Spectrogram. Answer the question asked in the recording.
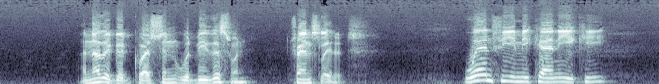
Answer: It means, where is there a mechanic?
